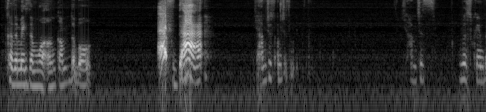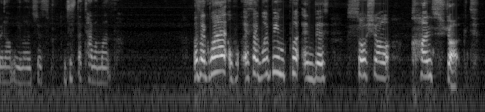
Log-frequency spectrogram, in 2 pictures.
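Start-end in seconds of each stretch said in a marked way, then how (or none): 5.1-11.9 hushed, breathy, halting whisper. Imitating women who hide their periods around guys: imitating someone whispering. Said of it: "whispering it".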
